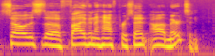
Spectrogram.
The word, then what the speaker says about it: Märzen: Most of the Oktoberfest that you'll find like will be a Märzen style here. – Yeah, it's spelled Marzen, but with there's an umlaut above the A, so it flattens it to Märzen.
